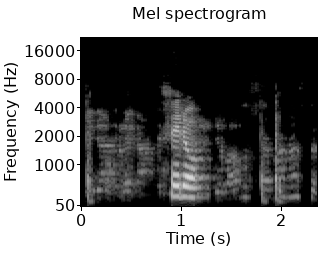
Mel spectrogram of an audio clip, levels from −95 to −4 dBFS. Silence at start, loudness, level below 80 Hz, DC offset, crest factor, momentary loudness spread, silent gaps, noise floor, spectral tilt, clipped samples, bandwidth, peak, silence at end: 0.05 s; -25 LUFS; under -90 dBFS; under 0.1%; 20 dB; 26 LU; none; -51 dBFS; -3 dB/octave; under 0.1%; 7.2 kHz; -12 dBFS; 0.25 s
